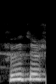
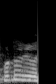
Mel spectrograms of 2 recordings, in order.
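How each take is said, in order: First: It is said as 'fyoo-cher', with a 'ch' sound. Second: It is said as 'foo-too-ree', with a 't' sound. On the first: The speaker calls it right. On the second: The speaker calls it wrong.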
